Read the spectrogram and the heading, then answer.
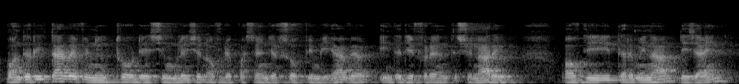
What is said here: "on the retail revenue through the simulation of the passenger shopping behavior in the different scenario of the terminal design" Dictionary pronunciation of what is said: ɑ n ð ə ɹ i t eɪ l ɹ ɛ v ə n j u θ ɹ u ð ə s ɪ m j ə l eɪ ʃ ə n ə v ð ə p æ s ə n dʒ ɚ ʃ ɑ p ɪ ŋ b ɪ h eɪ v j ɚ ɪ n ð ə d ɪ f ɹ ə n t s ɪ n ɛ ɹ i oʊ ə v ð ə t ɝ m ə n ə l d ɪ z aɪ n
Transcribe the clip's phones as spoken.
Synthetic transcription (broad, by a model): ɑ n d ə ɹ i t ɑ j ɹ ɛ v ə n j u t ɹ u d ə s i m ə l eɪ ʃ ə n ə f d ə p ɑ s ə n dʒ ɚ s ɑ p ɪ ŋ b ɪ h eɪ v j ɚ ɪ n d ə d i f ɹ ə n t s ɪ n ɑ ɹ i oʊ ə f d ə t ɝ m ə n ə l d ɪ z aɪ n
